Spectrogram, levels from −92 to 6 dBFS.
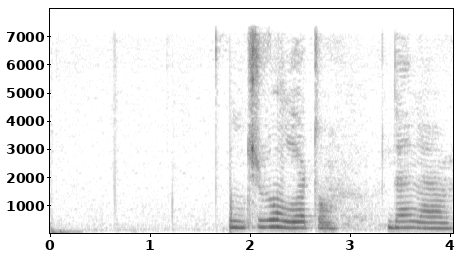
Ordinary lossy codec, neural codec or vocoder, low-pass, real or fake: none; codec, 24 kHz, 0.9 kbps, WavTokenizer, medium speech release version 1; 7.2 kHz; fake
